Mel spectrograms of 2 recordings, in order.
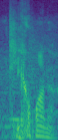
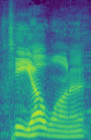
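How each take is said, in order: First: The name is said with a Spanish pronunciation. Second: The name is said with an Americanized pronunciation. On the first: The speaker calls it right. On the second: The speaker calls it wrong.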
